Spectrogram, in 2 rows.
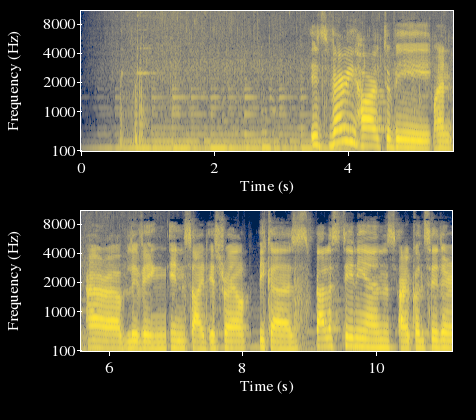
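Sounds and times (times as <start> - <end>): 
oil frying in a pan while cooking in a kitchen: 0.0 - 6.9
speech: 3.4 - 11.1.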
